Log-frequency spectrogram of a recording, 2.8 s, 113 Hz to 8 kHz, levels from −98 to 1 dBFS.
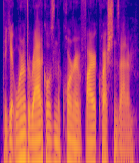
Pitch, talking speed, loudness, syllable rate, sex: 90 Hz, 300 wpm, -22 LUFS, 7.2 syllables/s, male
